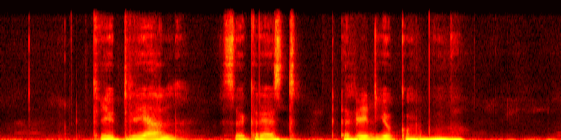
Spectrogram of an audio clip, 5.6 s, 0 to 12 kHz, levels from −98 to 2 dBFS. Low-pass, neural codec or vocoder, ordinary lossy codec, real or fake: 10.8 kHz; codec, 44.1 kHz, 2.6 kbps, DAC; none; fake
